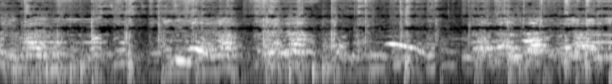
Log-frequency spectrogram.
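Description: A large crowd sings together loudly outdoors, backed by steady live drum hits and a saxophone, the voices swelling into a continuous, energetic chant throughout.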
